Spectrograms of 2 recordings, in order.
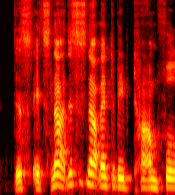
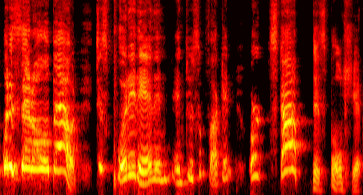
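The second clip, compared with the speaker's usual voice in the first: high-pitched, incredulous whine; exasperated rant. Real, not acted. Host telling performers to stop clowning, high exasperated rant.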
